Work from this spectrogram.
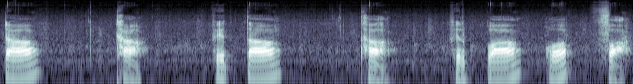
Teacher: प्रत्येक वर्ग का पहला और दूसरा वर्ण किसके अंतर्गत आते हैं अघोष के अंतर्गत आते हैं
